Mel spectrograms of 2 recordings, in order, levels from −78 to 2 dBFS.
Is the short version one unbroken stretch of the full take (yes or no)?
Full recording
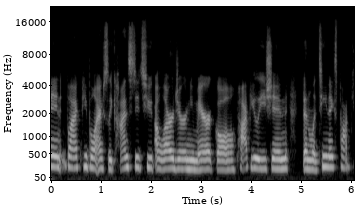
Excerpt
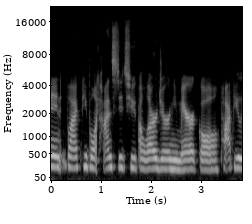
no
